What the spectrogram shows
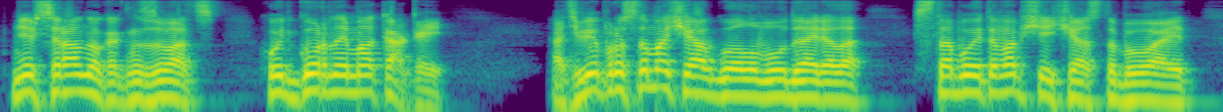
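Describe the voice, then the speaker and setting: Guy doing a big easygoing sorcerer dude, lazy grinning banter, lively voice. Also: fairly high pitch, fast talker, close to an everyday voice. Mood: teasing. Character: big jovial male sorcerer, mocking friend.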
